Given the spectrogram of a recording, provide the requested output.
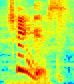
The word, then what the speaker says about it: Chinggis: Because if I know it, I just feel better saying Chinggis. Chinggis Khan. May as well say it right.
